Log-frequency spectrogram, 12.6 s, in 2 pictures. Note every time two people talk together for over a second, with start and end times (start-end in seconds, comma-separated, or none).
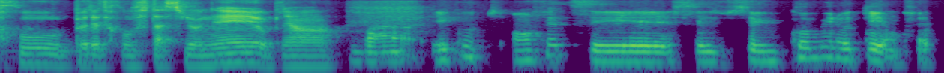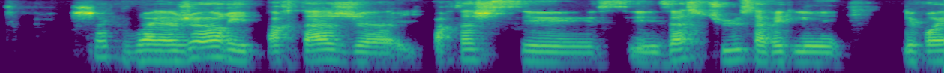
none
